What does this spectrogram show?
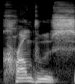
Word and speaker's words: Krampus: increasingly in recent years: Krampus. Or Krampus, if I were to pronounce it slightly more correctly.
